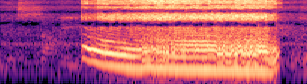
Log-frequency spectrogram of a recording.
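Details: Sleeping pug, recorded on a phone, giving one long, groaning snore that starts higher, then sinks and settles into a steady low drone for over a second before stopping abruptly.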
